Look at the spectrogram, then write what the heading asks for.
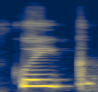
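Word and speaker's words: coup: right right या फिर कु इसमें पी साइलेंट है इसे बस के डबल ओ कु प्रोनाउंस करेंगे या फिर रिवॉल्ट या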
